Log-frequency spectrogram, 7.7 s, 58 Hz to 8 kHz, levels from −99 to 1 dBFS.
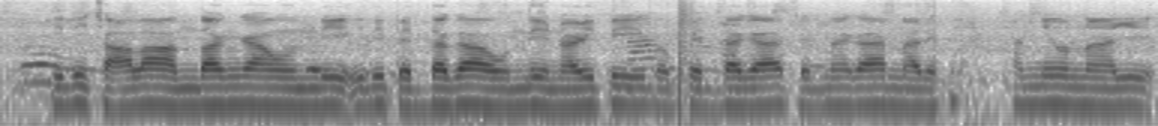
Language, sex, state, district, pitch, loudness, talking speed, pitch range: Telugu, male, Andhra Pradesh, Guntur, 130 Hz, -34 LUFS, 110 wpm, 125-135 Hz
